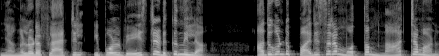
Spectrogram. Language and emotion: Malayalam, disgusted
